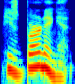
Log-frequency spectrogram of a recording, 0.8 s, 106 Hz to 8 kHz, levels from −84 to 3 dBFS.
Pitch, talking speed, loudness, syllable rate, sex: 205 Hz, 240 wpm, -12 LUFS, 6.2 syllables/s, female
